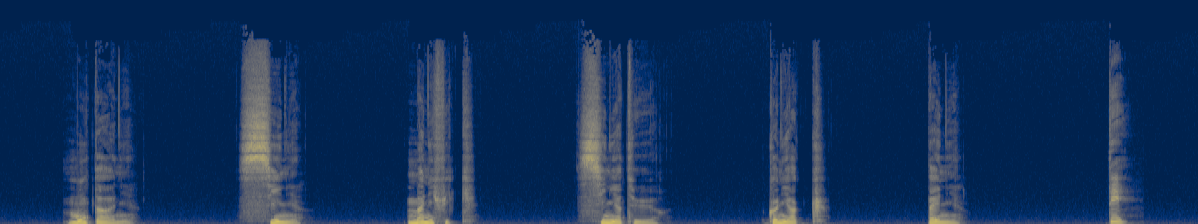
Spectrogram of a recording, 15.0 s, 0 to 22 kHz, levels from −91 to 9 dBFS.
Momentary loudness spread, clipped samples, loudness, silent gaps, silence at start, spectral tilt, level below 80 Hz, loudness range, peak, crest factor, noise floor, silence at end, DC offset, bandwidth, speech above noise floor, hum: 20 LU; under 0.1%; -19 LUFS; none; 0.85 s; -5 dB/octave; -62 dBFS; 7 LU; -4 dBFS; 18 dB; -69 dBFS; 0.9 s; under 0.1%; 18.5 kHz; 51 dB; none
